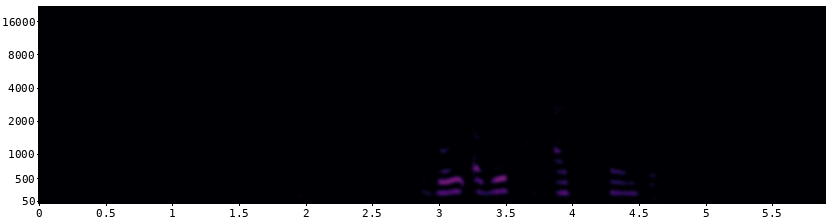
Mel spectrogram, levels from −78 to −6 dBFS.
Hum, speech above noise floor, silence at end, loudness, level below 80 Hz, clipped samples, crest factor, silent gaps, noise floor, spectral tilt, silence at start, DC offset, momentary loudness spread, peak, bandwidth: none; 22 dB; 0 s; -64 LUFS; -90 dBFS; under 0.1%; 18 dB; none; -87 dBFS; -4 dB/octave; 0.05 s; under 0.1%; 9 LU; -50 dBFS; 13.5 kHz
